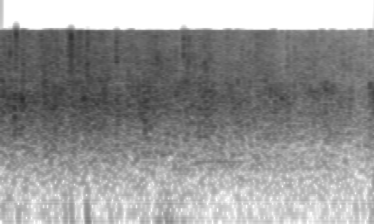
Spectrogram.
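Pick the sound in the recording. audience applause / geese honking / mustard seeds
audience applause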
